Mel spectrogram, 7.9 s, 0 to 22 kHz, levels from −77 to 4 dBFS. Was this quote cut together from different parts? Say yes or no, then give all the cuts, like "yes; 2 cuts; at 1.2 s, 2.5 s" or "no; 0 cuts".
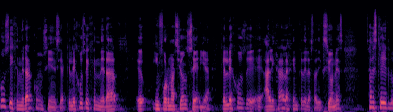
no; 0 cuts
